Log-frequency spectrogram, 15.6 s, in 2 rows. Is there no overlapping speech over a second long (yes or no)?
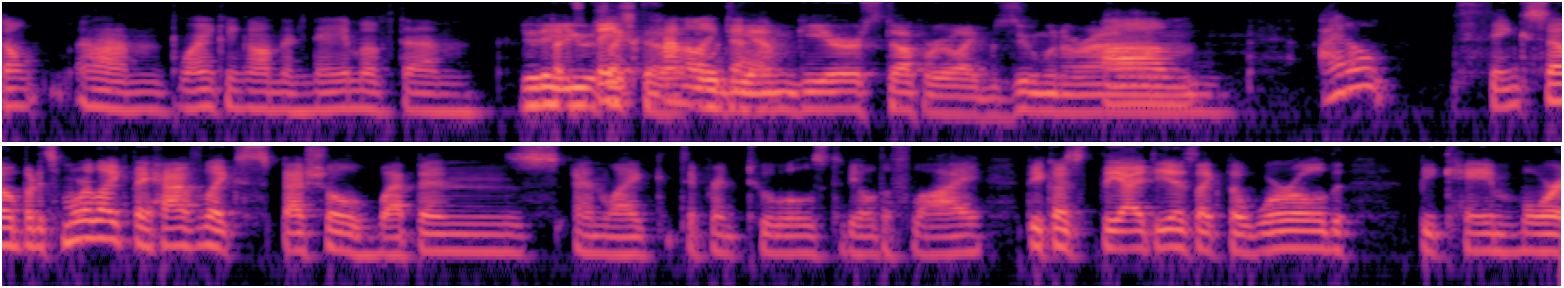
no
